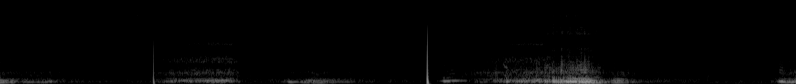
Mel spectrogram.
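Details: Sleeping Labrador dog snoring with low rumbling snores on each breath, about every one to two seconds, with an occasional snort.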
